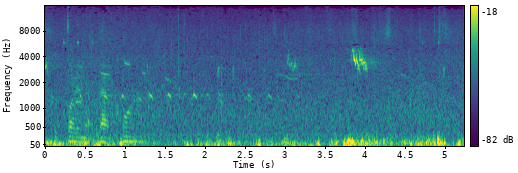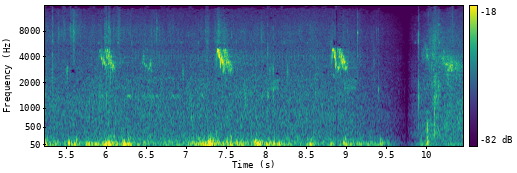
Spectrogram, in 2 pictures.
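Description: Quiet open-air ambience: a low steady rumble with short, high bird chirps, about six of them spaced a second or so apart.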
